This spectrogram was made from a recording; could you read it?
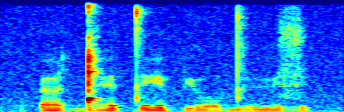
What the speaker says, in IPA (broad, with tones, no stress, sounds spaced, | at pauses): ʔ ɐ˨˦ ɡ͡ǃ ɛ˨˦ t̪ e˨˦ pʲ o˧˩˧ d̪ ɨ˩˧˩ z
